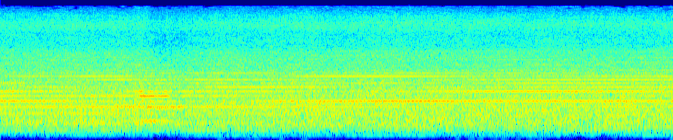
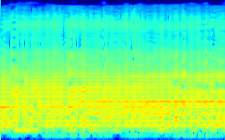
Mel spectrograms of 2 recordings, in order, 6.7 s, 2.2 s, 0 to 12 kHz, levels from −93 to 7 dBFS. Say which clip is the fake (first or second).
second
